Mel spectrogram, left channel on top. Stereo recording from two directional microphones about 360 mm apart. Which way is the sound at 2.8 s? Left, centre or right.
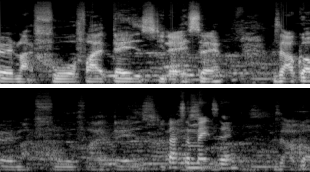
Left.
